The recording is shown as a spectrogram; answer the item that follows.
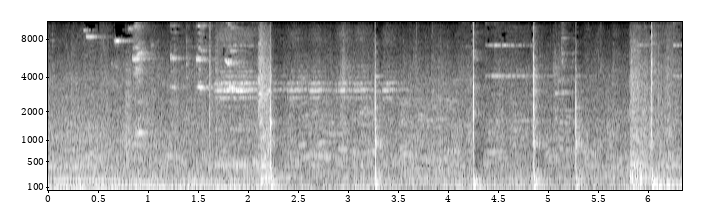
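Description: A large butcher's knife chopping goat meat on a wooden stump block: about six sharp chops, roughly one a second, beginning about two seconds in.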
